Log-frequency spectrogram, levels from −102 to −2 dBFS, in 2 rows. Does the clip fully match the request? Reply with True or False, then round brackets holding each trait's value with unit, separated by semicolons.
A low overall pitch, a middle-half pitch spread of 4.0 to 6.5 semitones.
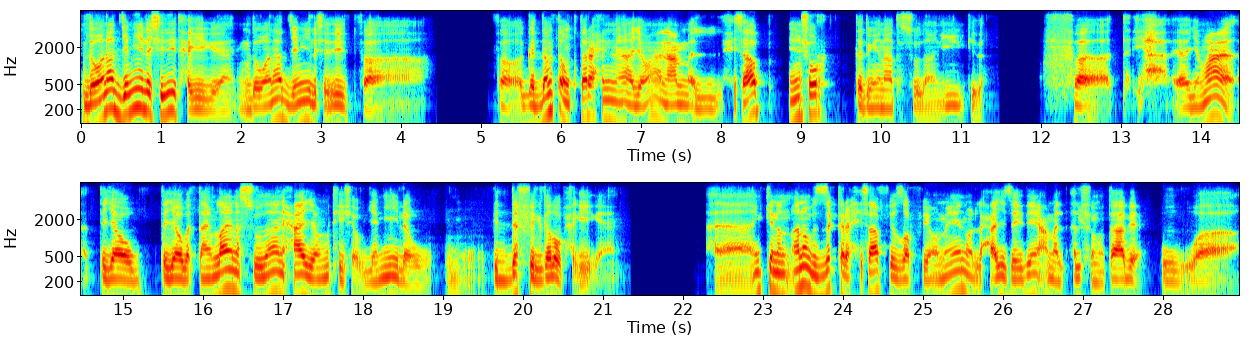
True (120 Hz; 4.6 semitones)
